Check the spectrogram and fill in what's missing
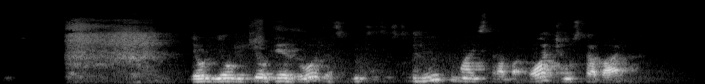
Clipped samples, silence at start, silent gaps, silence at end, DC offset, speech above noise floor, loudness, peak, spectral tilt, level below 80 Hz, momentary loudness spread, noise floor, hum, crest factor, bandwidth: under 0.1%; 0.65 s; none; 0.75 s; under 0.1%; 48 dB; -18 LUFS; 0 dBFS; -7.5 dB/octave; -62 dBFS; 16 LU; -65 dBFS; none; 18 dB; 8.6 kHz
